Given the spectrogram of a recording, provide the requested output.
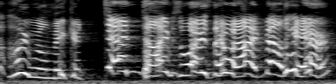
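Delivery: sobbing, vengeful outburst; tearful fury. Acted. Victim swears revenge on her torturer, crying with rage. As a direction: spit out threats through crying.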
